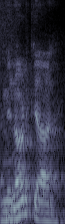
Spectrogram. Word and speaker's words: Menorca: and photography right there on the island of Menorca. How do you say that? Yes, Menorca.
